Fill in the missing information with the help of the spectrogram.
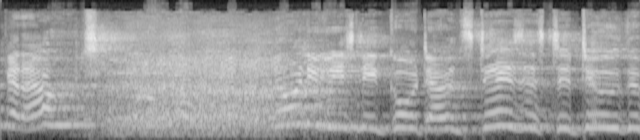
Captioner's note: audience laughing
